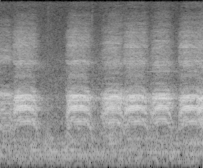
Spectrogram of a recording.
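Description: Harsh, raspy cawing of a crow, repeated in a steady run of about five or six loud calls with short gaps between them. No voices.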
